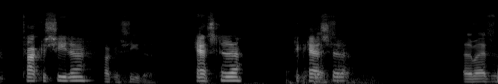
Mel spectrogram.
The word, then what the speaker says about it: Takeshita: He had the match with Takahashi, or is that how you pronounce his name? Takeshita.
